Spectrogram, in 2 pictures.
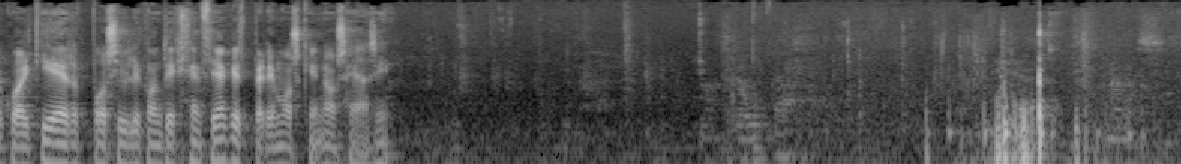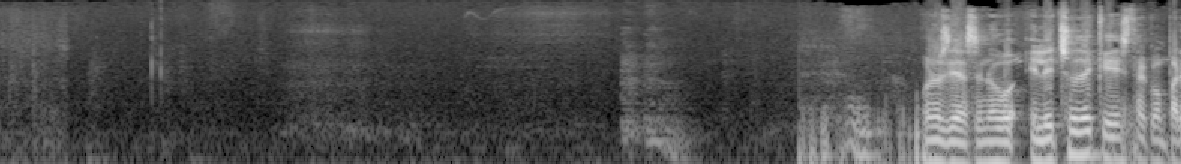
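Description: An older man speaks calmly into a microphone, with pauses.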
